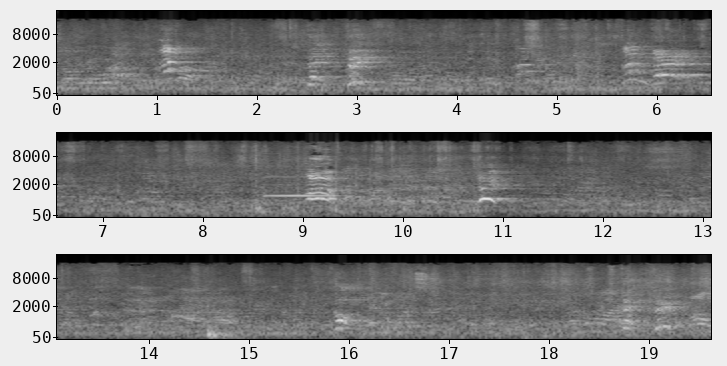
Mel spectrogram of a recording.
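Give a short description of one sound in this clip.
Young fighters shout sharp cries in a large echoing hall.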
